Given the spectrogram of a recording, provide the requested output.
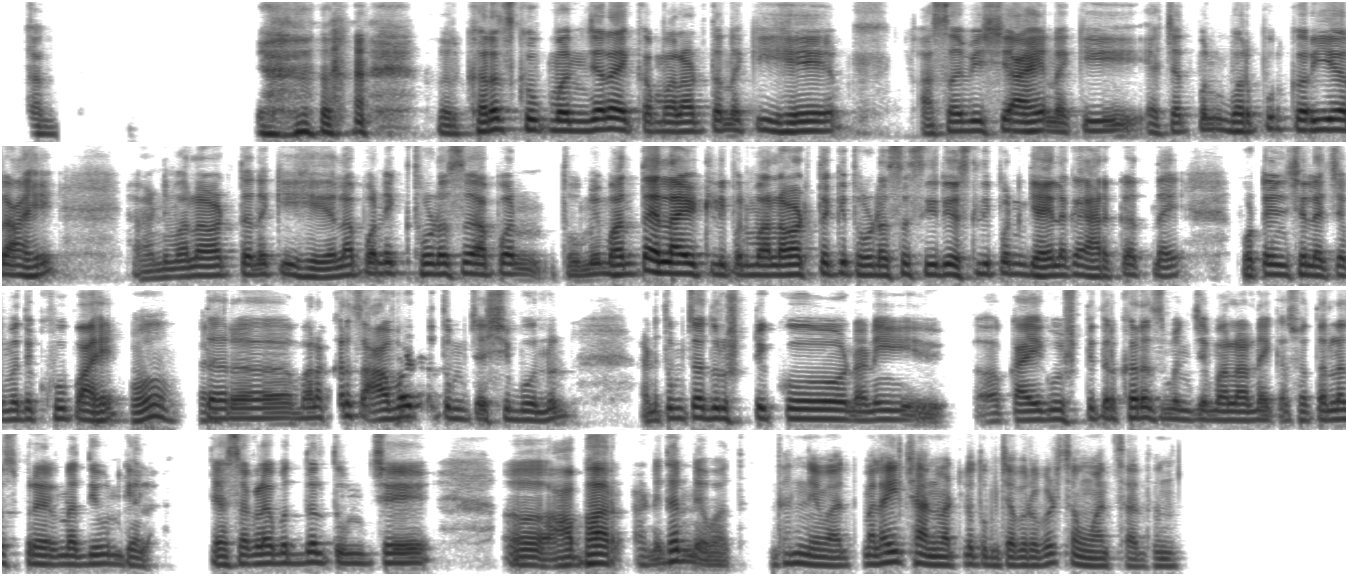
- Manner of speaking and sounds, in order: chuckle; in English: "पोटेन्शियल"; tapping
- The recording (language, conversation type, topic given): Marathi, podcast, तू सोशल मीडियावर तुझं काम कसं सादर करतोस?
